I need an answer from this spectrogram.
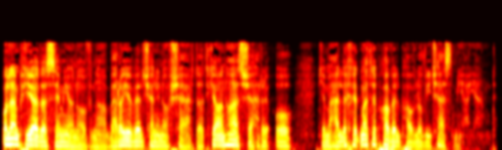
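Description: A man narrating a novel as an audiobook in a measured, even reading. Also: sits low, no room sound, dull audio. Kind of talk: scripted narration.

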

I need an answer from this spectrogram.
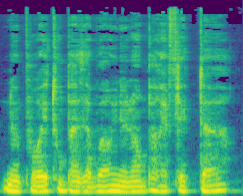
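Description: Male reader as a brisk, matter-of-fact young intern, low voice. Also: little pitch movement, warm tone, breathy edge.

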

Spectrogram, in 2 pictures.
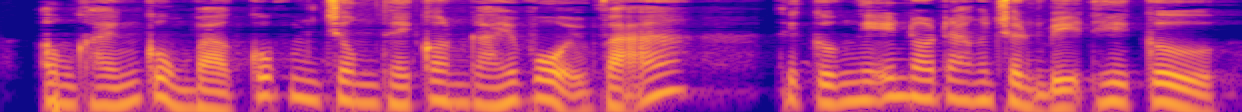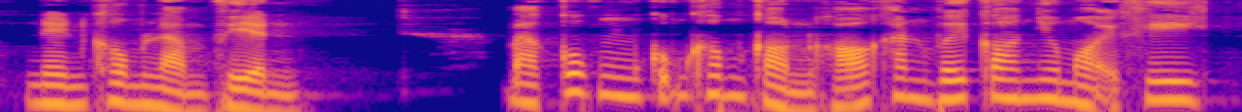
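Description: Brief: female storyteller, lower pitch, steady dramatic narration.

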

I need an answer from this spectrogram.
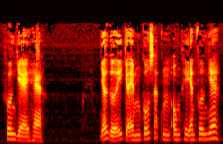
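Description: A man's voice: mid-range voice, moderate pace, natural voice. Eager young male soldier with a friendly, pleading tone, voiced by a male narrator.

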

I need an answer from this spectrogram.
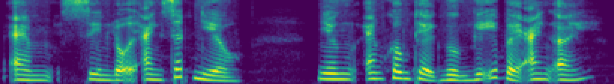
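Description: A woman's voice: lowish voice, normal speed, dark tone, no room sound, soft background music, lightly acted. Woman reading a heartbroken young woman pleading. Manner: pleading, desperate. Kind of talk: audiobook character reading.

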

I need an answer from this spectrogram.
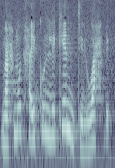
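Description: A nosy, meddling mother in a vintage radio play, with an Egyptian accent. Her husky voice bounces up and down as she chatters, and the archival recording sounds dull and lo-fi. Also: mid-range voice, animated, fairly quick, a little mellow. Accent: Egyptian Arabic. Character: gossipy, meddling middle-aged mother. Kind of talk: 1960s-style Egyptian radio drama acting.

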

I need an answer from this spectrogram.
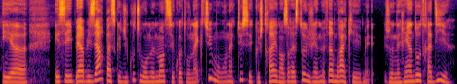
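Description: A woman's voice: mid-range voice, rapid-fire, no room sound, clean studio sound. A woman from the Charleroi area of Belgium with a Charleroi accent, a slam poet chatting animatedly as an interview guest and laughing often. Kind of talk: casual interview storytelling.

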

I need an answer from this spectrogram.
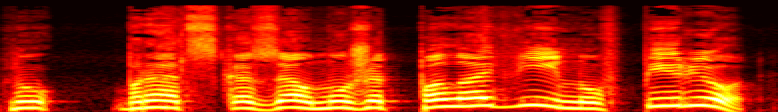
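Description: A man's voice: high voice, slow pace, dry recording, clean studio sound, voice pushed up. A man voicing a nervous young army sergeant who gets words out hesitantly, reading an audiobook. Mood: pleading. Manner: hesitant, stammering.

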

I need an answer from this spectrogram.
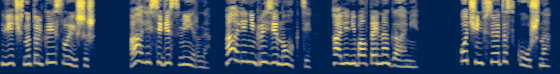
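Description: Lady reading as a bratty little rich princess, high and bossy, dry close sound. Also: expressive, normal speed, no room sound. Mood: capricious. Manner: bright, bossy, giggly. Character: spoiled rich little princess girl, capricious.

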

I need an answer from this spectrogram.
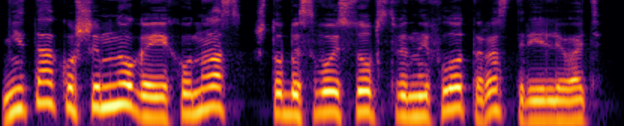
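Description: A man's voice: a little high, expressive, moderate pace, mellow, no echo, studio quality, pitched above the performer's own voice, close to an everyday voice. A man voicing a growling furry alien male commander-in-chief who talks gloomily in a storybook reading. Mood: gloomy. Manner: gloomy, grumbling.

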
